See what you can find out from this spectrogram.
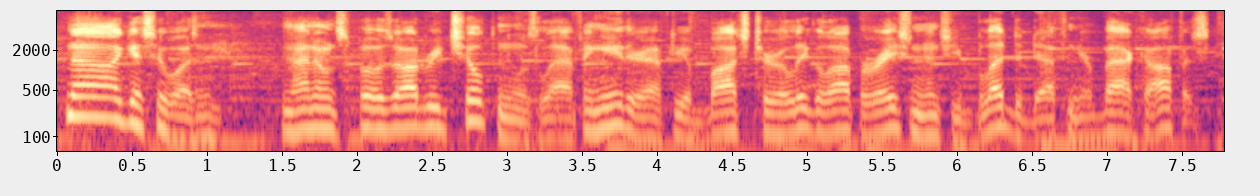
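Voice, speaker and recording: Actor playing a smug, sneering author with animated pitch. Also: male voice, a little fast, music in the background, close to an everyday voice. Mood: cruel, sardonic. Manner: sarcastic, theatrical, mocking. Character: smug, sneering male gossip author taunting old acquaintances. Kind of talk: radio mystery drama acting.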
